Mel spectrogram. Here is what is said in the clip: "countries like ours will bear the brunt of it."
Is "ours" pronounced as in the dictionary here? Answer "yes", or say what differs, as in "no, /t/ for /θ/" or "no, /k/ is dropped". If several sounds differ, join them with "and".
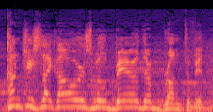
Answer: yes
